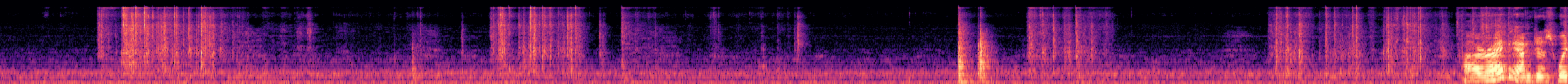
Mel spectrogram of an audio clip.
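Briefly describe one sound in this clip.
Parchment paper rustles and crinkles in bursts.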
